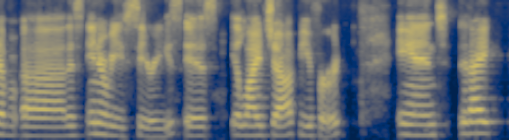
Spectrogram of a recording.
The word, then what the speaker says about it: Elijah Buford: And our first guest, as part of this interview series, is Elijah Buford. And did I pronounce it right, by the way?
